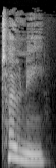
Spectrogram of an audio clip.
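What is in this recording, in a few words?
"tony", British English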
